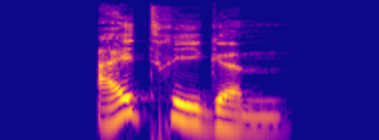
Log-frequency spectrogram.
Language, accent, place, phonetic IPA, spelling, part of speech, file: German, Germany, Berlin, [ˈaɪ̯tʁɪɡəm], eitrigem, adjective, De-eitrigem.ogg
- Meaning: strong dative masculine/neuter singular of eitrig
